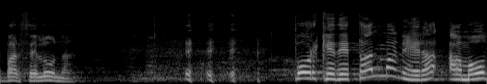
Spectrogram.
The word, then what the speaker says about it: Barcelona: O debo pronunciarlo correctamente, Barcelona.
